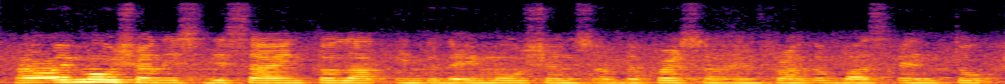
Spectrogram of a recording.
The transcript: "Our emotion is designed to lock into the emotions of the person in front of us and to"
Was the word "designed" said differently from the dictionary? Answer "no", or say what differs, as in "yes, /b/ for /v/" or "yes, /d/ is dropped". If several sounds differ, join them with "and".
yes, /s/ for /z/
